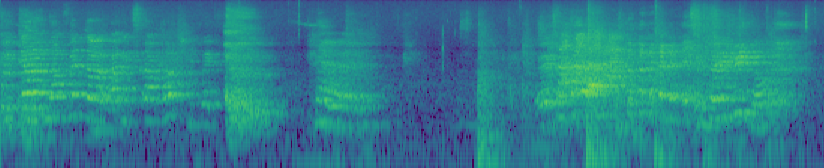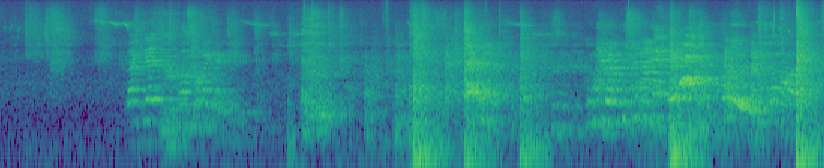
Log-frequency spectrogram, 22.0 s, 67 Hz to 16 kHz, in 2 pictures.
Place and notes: Quartier du Biéreau, Ottignies-Louvain-la-Neuve, Belgique - Playing football
Sunday afternoon, annoyed children play football in a huge hall with loud reverb.
Ottignies-Louvain-la-Neuve, Belgium, 13 March 2016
